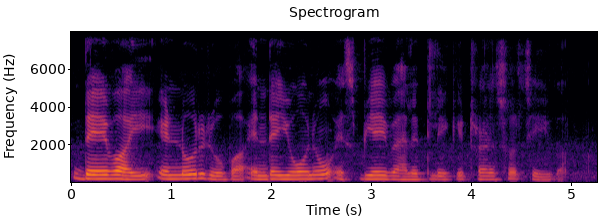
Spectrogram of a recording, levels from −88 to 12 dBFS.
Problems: low volume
